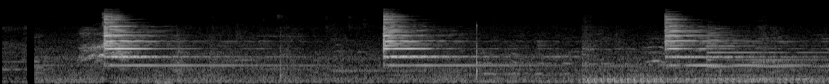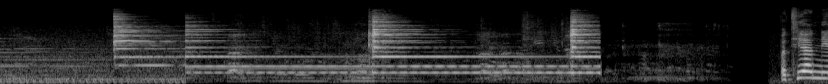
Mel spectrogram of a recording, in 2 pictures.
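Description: A church bell rings out loudly, struck at slow, even intervals, each stroke ringing on and fading.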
